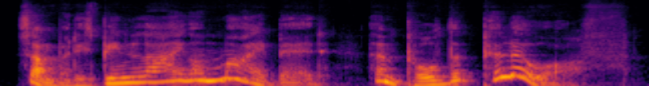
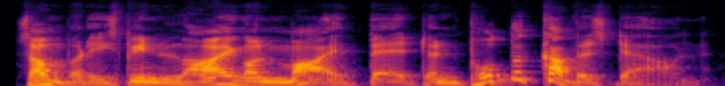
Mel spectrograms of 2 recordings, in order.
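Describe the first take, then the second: First: A middle-sized, medium-pitched voice is used. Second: A deep, growling big voice is used.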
